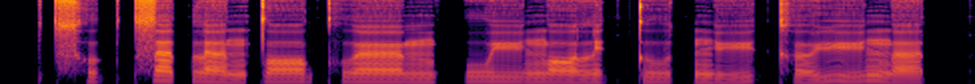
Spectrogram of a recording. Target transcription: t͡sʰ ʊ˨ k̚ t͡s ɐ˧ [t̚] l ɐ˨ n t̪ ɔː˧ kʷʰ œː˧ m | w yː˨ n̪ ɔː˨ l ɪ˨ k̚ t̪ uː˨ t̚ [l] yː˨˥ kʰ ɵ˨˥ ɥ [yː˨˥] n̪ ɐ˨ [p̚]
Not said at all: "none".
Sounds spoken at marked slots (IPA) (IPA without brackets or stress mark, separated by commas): t̚, n̪, yː˨˥, t̚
